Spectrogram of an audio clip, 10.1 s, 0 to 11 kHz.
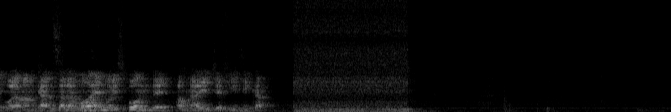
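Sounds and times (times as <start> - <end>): low buzz: 4.4 - 6.5.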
